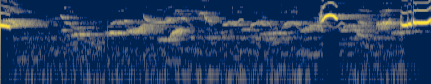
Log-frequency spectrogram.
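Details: Oriental magpie-robin song: a quiet run of varied warbled and whistled notes, ending in two loud, clear, sharply rising whistles, with a faint low rumble underneath.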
